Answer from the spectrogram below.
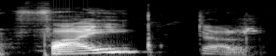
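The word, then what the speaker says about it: fighter: यहाँ पर देखिए GH पूरा साइलेंट है। TER टर, फाइटर।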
